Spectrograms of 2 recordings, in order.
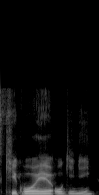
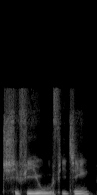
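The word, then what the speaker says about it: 聞得大君: So also like for the first line, we have this kikoe ogimi. However, in Okinawan language, it probably be pronounced as chifi ufijin.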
